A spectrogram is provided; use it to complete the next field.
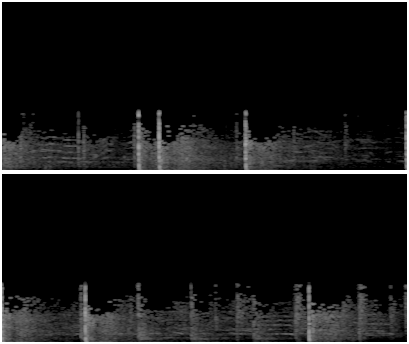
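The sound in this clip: Gunfire by security forces at night in Mandalay, Myanmar, amid protests against the military coup. Several sharp, faint bangs come at irregular intervals while a voice talks over them.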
